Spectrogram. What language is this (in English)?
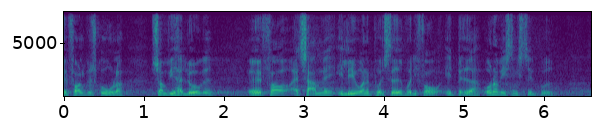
Danish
